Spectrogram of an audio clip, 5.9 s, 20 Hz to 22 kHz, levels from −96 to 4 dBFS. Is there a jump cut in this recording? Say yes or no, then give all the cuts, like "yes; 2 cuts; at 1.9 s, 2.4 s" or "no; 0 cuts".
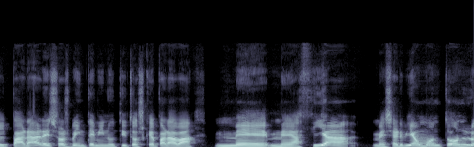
yes; 1 cut; at 2.5 s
